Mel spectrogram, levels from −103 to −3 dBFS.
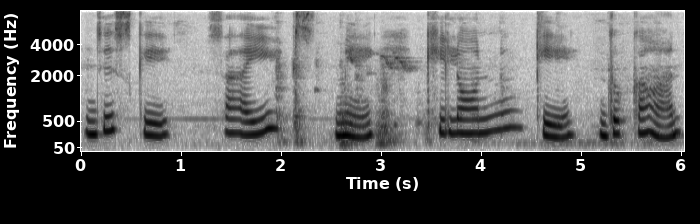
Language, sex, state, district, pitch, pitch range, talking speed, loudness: Hindi, female, Bihar, Katihar, 265 Hz, 235-280 Hz, 60 wpm, -16 LUFS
